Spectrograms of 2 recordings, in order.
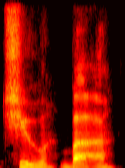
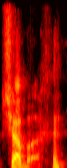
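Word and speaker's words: Chuba: And Peacocks, I never understood why it's pronounced Chew-ba instead of Chubba.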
